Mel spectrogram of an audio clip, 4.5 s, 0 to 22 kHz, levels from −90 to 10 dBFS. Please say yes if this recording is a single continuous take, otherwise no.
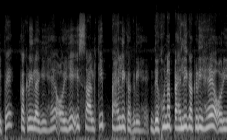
no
